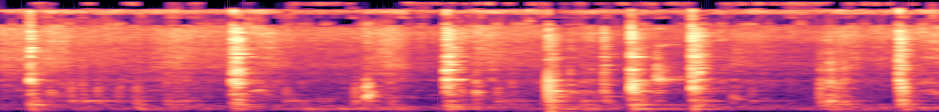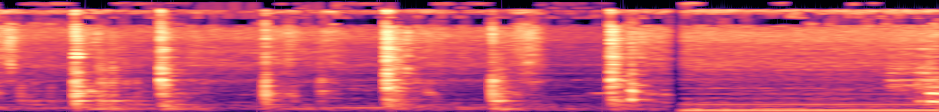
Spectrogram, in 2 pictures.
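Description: Metal spoon scraping and stirring in a pan of sizzling ghee, about two spoonfuls. Steady frying hiss runs under irregular, close scrapes and clinks, then the sizzle settles to a low hum near the end.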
